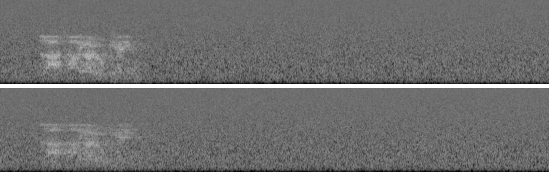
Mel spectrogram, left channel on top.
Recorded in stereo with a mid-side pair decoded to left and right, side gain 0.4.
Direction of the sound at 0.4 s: 50° left.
